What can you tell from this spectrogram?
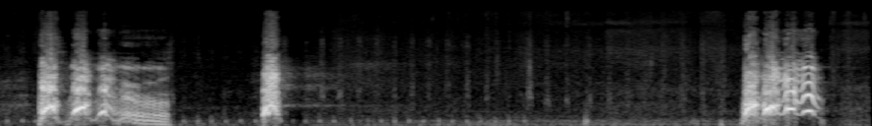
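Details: Siberian Husky with a hedgehog that will not leave, giving three bursts of high, wavering yaps: a rapid cluster, a single sharp yap, then a closing flurry, separated by quiet stretches with faint low ticking.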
